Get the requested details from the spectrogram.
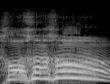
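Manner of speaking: loud, mock French accent.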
